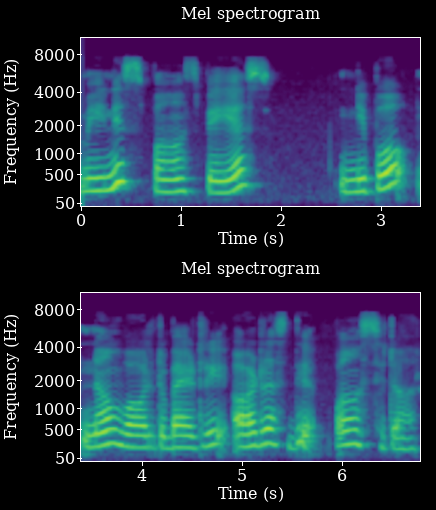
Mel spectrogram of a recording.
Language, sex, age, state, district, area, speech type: Kashmiri, female, 30-45, Jammu and Kashmir, Ganderbal, rural, read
